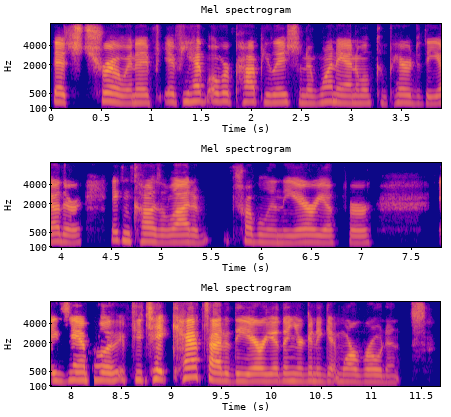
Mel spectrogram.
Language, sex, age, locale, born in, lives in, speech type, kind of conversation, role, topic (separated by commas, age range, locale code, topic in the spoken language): English, female, 55-59, en-US, United States, United States, conversation, podcast, host, Why are healthy forests essential for the well-being of our planet?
